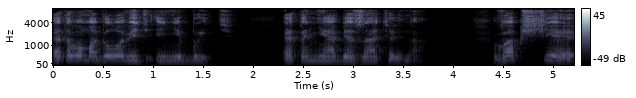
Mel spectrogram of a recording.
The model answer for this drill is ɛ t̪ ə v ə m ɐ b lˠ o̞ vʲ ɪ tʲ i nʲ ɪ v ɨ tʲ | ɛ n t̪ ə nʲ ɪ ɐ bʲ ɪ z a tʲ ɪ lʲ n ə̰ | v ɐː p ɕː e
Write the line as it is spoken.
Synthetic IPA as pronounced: ɛ t̪ ə v ə m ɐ ɡ lˠ o̞ vʲ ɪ tʲ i nʲ ɪ b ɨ tʲ | ɛ t̪ ə nʲ ɪ ɐ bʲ ɪ z a tʲ ɪ lʲ n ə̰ | v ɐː p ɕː e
